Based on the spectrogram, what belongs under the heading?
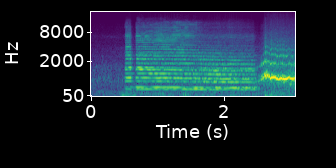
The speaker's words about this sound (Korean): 야, 저 빵빵 저 새끼 잡아. 저 빵빵거리 새끼 잡아.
